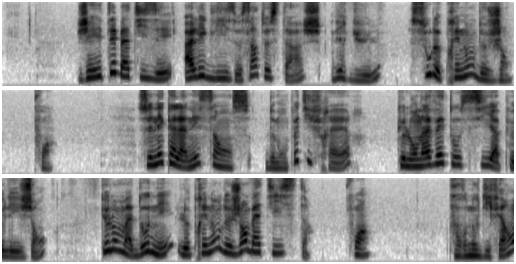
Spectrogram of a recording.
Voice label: dictée

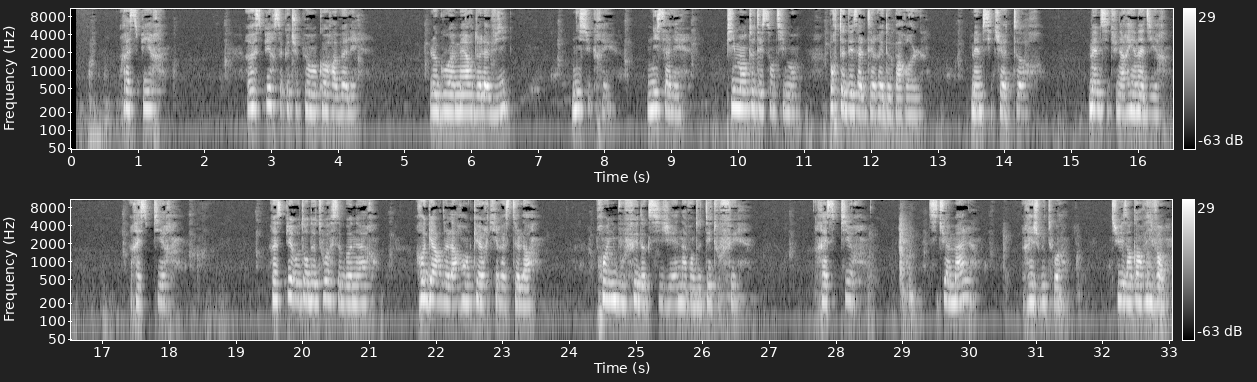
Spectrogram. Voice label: lecture

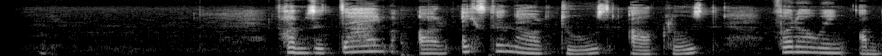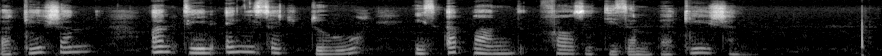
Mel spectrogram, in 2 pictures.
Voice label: réponse cockpit

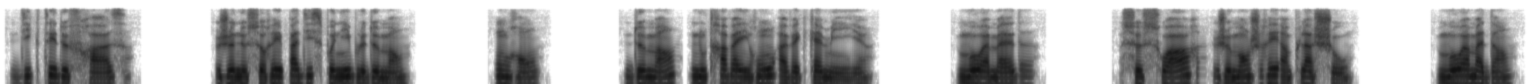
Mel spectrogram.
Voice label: dictée de phrases

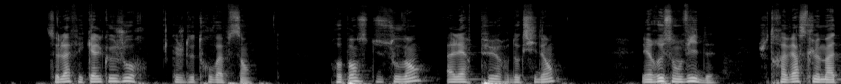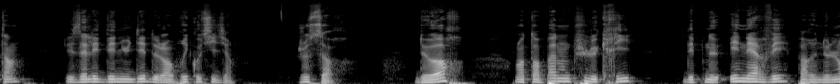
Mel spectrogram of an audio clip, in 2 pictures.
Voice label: voix melees

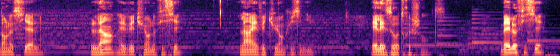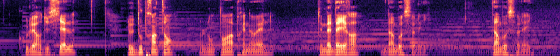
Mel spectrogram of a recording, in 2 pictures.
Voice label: lecture blanche neige

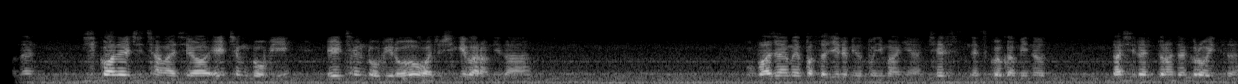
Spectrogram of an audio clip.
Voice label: info ferry coréen russe japonais

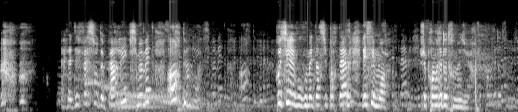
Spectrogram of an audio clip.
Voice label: lecture dialogue

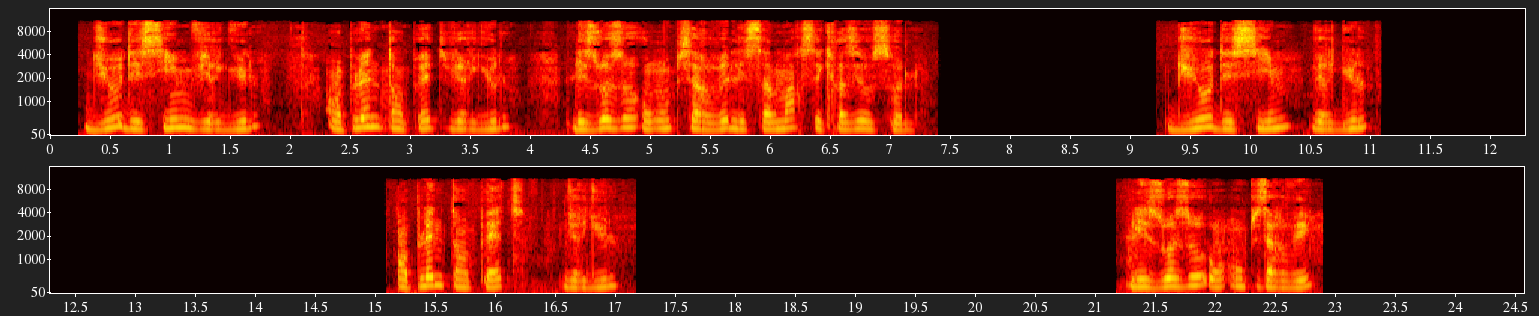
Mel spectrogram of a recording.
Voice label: dictée

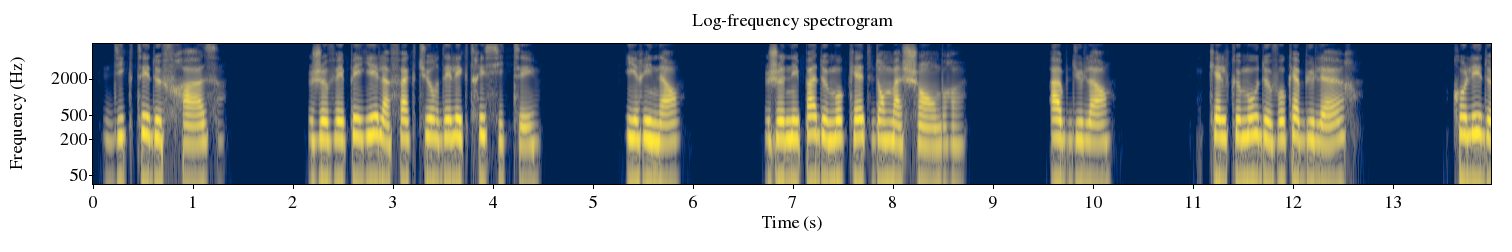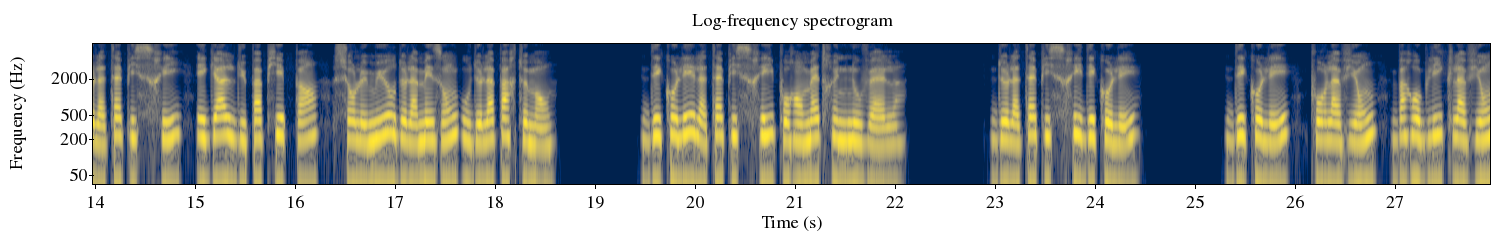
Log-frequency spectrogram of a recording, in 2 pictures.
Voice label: dictée de phrases

